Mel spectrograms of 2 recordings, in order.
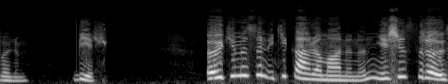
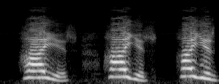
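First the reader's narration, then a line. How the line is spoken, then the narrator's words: Shouted. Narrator (Turkish): diye bağırdı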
